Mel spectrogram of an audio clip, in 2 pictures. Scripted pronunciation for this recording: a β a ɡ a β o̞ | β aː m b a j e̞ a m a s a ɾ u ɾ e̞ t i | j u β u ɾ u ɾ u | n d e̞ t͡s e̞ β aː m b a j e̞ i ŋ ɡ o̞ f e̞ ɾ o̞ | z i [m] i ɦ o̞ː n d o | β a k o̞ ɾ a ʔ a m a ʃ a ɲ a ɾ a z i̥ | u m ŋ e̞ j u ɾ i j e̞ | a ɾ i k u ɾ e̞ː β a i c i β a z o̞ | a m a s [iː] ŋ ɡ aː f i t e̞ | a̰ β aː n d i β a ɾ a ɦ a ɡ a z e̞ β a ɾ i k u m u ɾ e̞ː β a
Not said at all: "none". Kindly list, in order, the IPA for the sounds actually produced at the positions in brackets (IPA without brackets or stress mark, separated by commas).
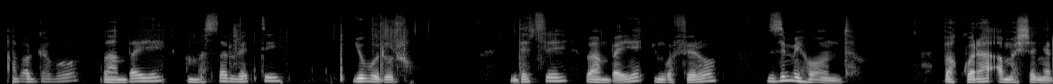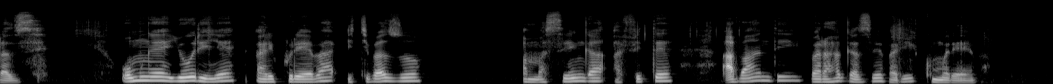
m, iː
